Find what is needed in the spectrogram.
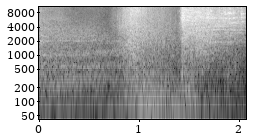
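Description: Glass window shattering as a thrown sword smashes through it: a crash of breaking glass starting just under a second in, in two waves, with shards raining down.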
